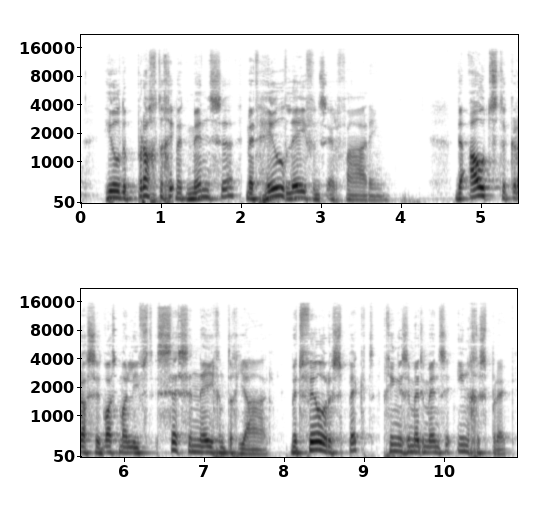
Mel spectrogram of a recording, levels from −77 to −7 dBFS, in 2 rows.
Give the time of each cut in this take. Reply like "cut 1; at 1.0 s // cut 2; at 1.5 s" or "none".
cut 1; at 1.2 s // cut 2; at 2.0 s // cut 3; at 2.6 s // cut 4; at 5.7 s // cut 5; at 8.0 s // cut 6; at 9.2 s // cut 7; at 9.7 s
